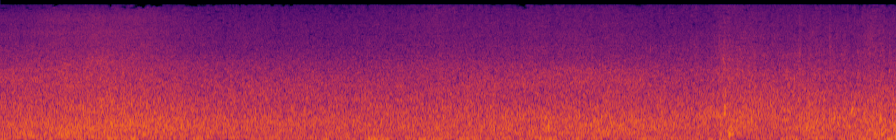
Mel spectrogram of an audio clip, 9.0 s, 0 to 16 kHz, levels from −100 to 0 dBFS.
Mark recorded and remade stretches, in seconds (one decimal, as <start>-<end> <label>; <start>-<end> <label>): 0.0-0.6 recorded; 0.6-2.2 remade; 2.2-3.0 recorded; 3.0-9.0 remade

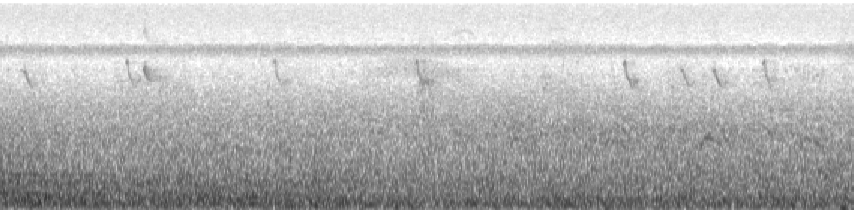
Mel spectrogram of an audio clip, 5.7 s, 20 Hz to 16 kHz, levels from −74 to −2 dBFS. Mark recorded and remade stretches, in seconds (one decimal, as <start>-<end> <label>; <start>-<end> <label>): 0.0-1.7 recorded; 1.7-2.8 remade; 2.8-4.9 recorded; 4.9-5.7 remade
